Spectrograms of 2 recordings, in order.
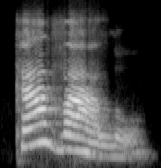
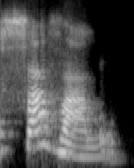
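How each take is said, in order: First: The word begins with a K sound. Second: The word begins with an S sound. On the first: The speaker calls it right. "K é o som do, do, do K mesmo, não é som de S" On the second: The speaker calls it wrong. "ficaria savalo. Primeiro, ficaria errado"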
